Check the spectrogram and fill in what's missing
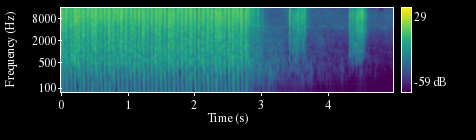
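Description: Rapid automatic rifle fire from Ghost Recon Breakpoint, a steady fast stream of loud shots lasting nearly three seconds, then stopping abruptly, followed by two short isolated bursts of noise as the echo fades.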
